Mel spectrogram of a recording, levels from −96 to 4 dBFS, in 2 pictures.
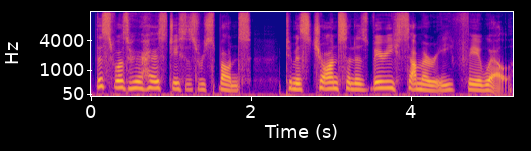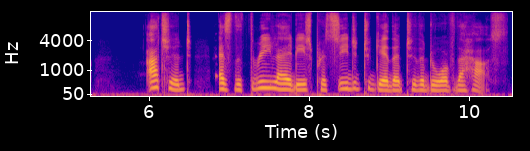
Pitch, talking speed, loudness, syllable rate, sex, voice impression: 190 Hz, 135 wpm, -21 LUFS, 4.6 syllables/s, female, feminine, middle-aged, slightly muffled, sincere, slightly calm, elegant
